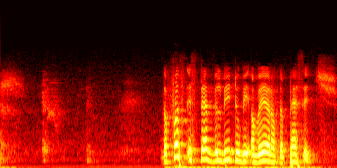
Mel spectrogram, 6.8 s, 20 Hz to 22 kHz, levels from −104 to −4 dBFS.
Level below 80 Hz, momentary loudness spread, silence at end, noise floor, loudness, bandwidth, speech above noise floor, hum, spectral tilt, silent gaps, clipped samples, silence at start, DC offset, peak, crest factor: -40 dBFS; 10 LU; 0.35 s; -61 dBFS; -17 LUFS; 4.3 kHz; 45 dB; none; -12 dB/octave; none; under 0.1%; 0 s; under 0.1%; 0 dBFS; 20 dB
